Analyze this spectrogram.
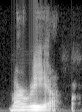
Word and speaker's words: Maria: the other form maram the Greek accent is on the last syllable maram while the Latin accent is on the next last syllable Maria in both languages the relationship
